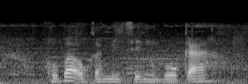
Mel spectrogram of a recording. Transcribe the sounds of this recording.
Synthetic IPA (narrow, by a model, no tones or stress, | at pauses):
hʊbaʊkʼamet͡sʼeŋ̩bʊkʼa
